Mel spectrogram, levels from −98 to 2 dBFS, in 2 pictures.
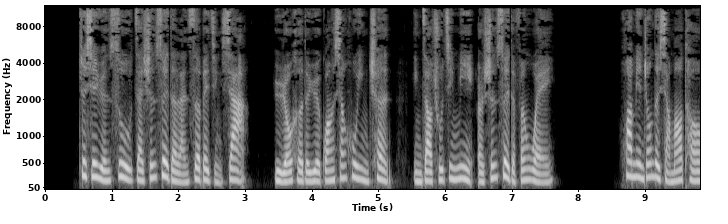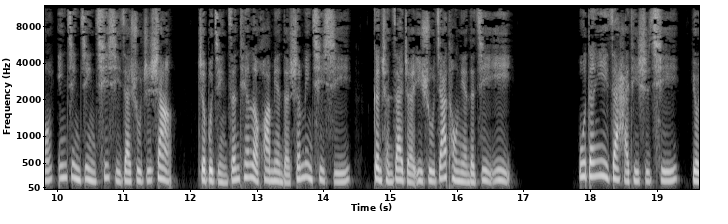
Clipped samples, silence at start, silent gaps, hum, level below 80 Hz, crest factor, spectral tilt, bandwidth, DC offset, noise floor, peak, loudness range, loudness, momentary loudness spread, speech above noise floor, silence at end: under 0.1%; 0.5 s; 7.78-8.54 s, 16.99-17.74 s; none; -64 dBFS; 16 dB; -5 dB/octave; 12 kHz; under 0.1%; under -90 dBFS; -6 dBFS; 2 LU; -21 LUFS; 5 LU; over 70 dB; 0 s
